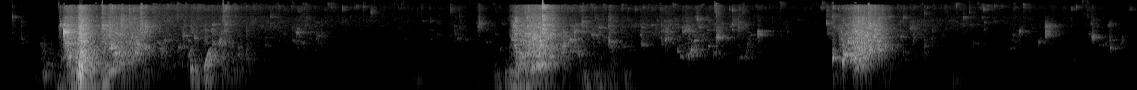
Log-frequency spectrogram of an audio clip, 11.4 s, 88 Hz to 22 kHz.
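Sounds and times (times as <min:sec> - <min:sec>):
big splashes playing with bath water: 0:00.6 - 0:03.5, 0:04.8 - 0:07.7, 0:08.3 - 0:11.1.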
